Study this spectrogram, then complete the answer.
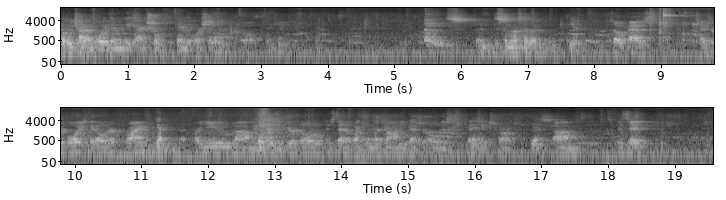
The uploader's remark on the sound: delivered at Grace Bible Church of Conway in December of 2021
